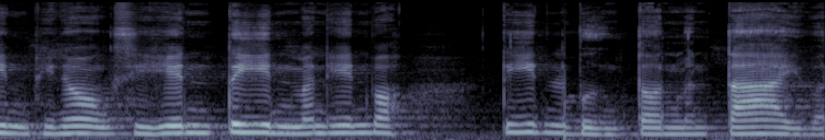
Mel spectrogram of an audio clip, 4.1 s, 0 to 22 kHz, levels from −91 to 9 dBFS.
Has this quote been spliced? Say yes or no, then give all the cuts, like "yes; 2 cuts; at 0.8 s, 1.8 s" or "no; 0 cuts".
yes; 1 cut; at 2.8 s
